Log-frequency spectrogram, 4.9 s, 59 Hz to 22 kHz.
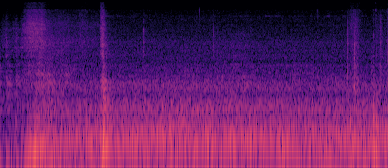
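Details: Vehicle at a frigid public auto auction, odometer about 41,000: catches almost immediately on cold start and settles to a steady low even idle, no misfire; a rattle possibly an exhaust shield noted after.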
